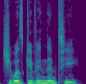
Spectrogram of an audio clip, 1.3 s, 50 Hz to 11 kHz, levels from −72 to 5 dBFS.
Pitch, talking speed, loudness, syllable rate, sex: 235 Hz, 230 wpm, -18 LUFS, 5.3 syllables/s, female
